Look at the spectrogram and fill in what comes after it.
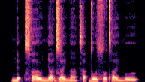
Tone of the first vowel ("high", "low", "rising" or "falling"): high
